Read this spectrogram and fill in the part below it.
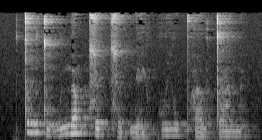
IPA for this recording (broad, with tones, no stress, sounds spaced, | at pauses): t̪ ʊ˥ ŋ t̪ uː˨˥ n̪ ɐ˥ m t͡s ɵ˥ t̚ s ɵ˨˥ t̚ n̪ e˨˩ j kʷ iː˥ w pʰ ɐ˧ w t̪ ɐ˥ n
